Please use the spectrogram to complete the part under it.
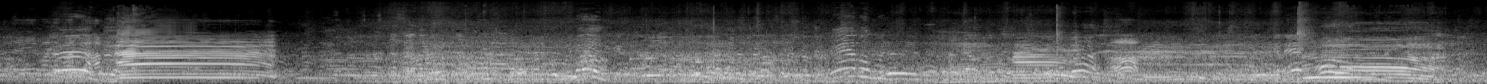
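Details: At Aftabganj livestock market in Dinajpur, Friesian and crossbred bull calves low in three separate drawn-out, wavering moos spread across the recording, with people bargaining and market chatter throughout.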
